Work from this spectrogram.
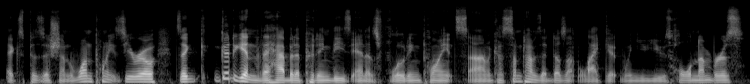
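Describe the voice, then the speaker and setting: Man, tutorial instructor, deep gravelly voice, lively intonation, informal, hesitant delivery. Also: no room sound, studio quality. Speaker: tutorial host, coding instructor. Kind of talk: informal screen-share software tutorial.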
